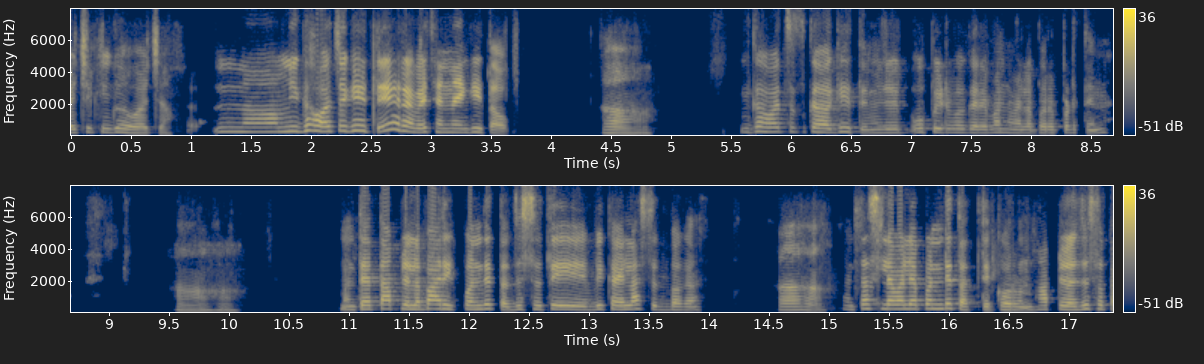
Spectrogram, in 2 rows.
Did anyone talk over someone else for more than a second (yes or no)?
no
